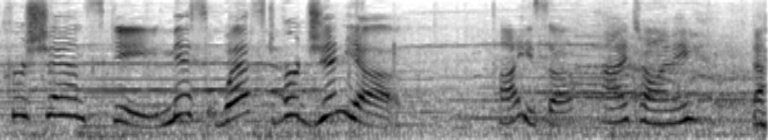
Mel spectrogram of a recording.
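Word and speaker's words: Eisa: right what did you because it's spelled e-i-s-a and i said it right so how did you tell everybody actually they've been doing pretty well most of them guessed issa right off the bat they did yes i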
